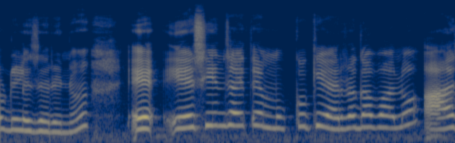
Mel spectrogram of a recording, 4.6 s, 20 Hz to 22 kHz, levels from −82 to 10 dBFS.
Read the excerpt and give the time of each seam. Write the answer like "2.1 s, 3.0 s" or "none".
none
